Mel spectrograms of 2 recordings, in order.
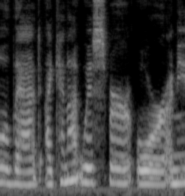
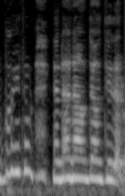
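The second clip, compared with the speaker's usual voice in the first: higher, louder laughing plea; pleading protest; 6 semitones higher, 4 dB louder than usual. Acted. Hearing-impaired listener stopping a whispering caller, pleading. Acted plea to quiet talkers.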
